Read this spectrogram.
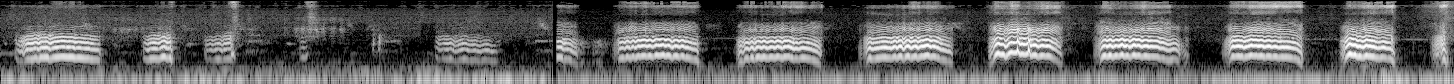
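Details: Newborn puppy crying for its mother: a series of about a dozen harmonic, arched whimpers, each rising then falling, repeated roughly once a second. The cries grow louder and more regular in the second half. A faint low hum sits underneath.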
